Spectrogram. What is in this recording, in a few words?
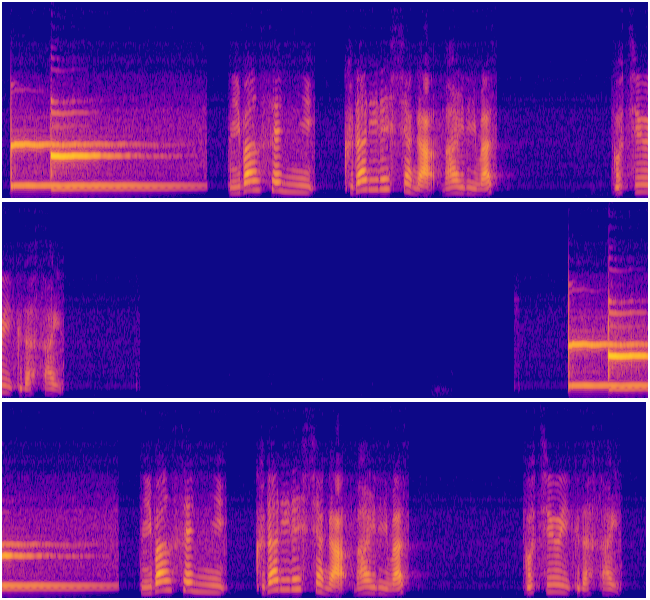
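platform 2 down approaching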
